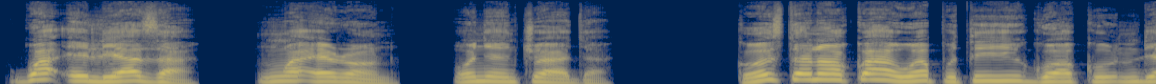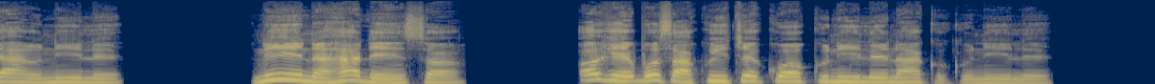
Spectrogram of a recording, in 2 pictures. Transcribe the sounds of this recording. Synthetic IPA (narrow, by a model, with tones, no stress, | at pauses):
ɡʷa˦ʔe˨li˨a˦za̰˨˦ | ŋʷa˦e˦ɾɔ˨n̩˨ | o˦ɲe˦n̩˦t͡ʃʊ˦a˨d͡ʒa̰˨ | ko˨˦s̬i̥˦te˦nɔ˦kʊ˦a˦ɦʊ˨we˦pʊ˨tɪ˦ɦi˦ɡʷu˨ɔ˦kʊ˦n̩˦dɪ˦a˦ɦʊ˨niː˦le˦ | ni˦ɦi˨na˨ɦa˦dɪ˨n̩˨sɔ˦ | ɔ˦ɡɪ˨k͡pʊ˦s̬a˨kʷi˦t͡ʃe˦kʊ˦ɔ˦kʊ˦niː˦le˦na˦kʊ˨kʊ˨niː˦le˦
